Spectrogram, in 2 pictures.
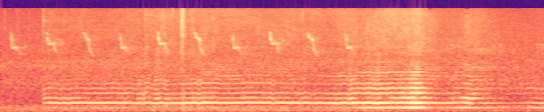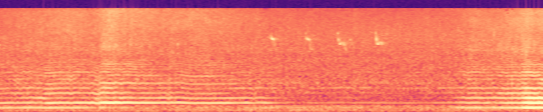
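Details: Loud, steady drone from a tree bumblebee nest, the humming tone holding constant with strong overtones while deeper buzzes pulse in and out in several bursts, and thin faint chirps are heard near the start.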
